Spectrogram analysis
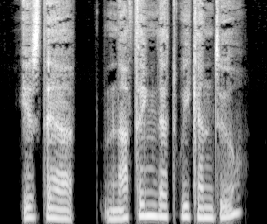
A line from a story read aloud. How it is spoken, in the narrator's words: She asked timidly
